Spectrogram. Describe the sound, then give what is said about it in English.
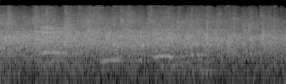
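Church audience applauding to welcome a guest speaker at a Pentecost service: dense, steady clapping that holds at an even level throughout, with voices faintly mixed in. “Make him feel welcome, the precious Holy Spirit. Come on, give him a great hand and say that you are welcome.”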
